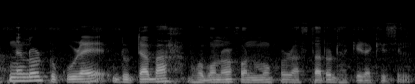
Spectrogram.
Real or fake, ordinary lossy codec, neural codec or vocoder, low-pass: real; none; none; 7.2 kHz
